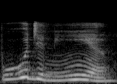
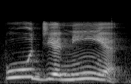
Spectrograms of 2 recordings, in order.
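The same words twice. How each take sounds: First: पूजनीय said slowly and softly as the right form; slow soft careful पूजनीय; correct pronunciation. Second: पूजनीय drawn out very slowly as the wrong form; slow demo of the wrong पूजनीय; पूजनीय said slowly as the mistake; wrong pronunciation. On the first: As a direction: quietly model the right पूजनीय. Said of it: "शब्द सही क्या है?". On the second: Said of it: "ये शब्द अशुद्ध हो गया". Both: Shown as a demonstration.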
